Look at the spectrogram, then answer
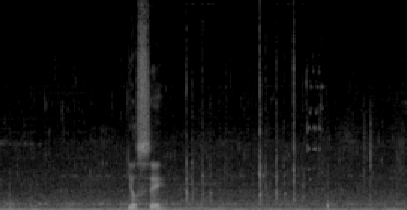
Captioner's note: keyboard clacking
